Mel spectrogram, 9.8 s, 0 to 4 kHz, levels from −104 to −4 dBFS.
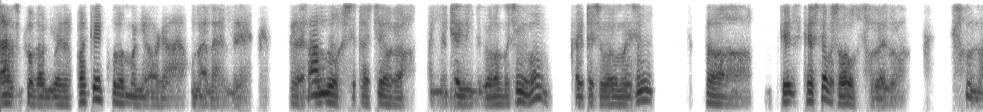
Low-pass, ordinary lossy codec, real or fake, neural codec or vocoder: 3.6 kHz; none; fake; codec, 16 kHz, 1 kbps, FreqCodec, smaller model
